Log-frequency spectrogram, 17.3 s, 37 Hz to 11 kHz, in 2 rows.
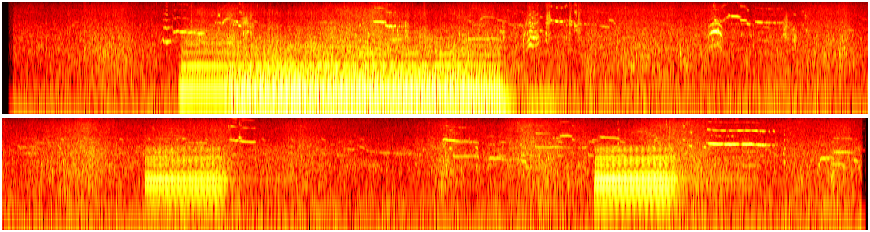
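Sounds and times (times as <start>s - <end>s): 
harbour ambience: 1.7s - 7.0s, 9.9s - 16.8s.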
